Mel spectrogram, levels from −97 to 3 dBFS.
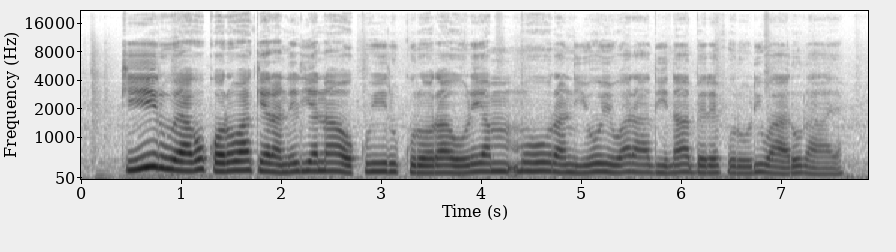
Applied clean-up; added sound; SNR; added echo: none; none; none; none.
